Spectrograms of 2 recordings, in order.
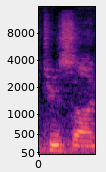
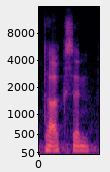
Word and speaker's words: Tucson: and desist from South Tucson I will just change it to tuckson why not it's how it's spelled yeah so our second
